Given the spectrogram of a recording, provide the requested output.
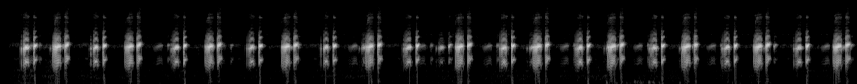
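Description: A Pacific treefrog calls with rapid, raspy two-part croaks repeated in a steady run.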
